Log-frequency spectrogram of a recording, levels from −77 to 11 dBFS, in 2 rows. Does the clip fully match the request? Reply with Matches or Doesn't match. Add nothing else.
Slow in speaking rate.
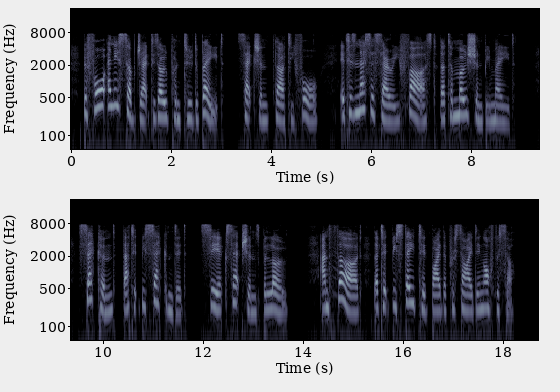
Matches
